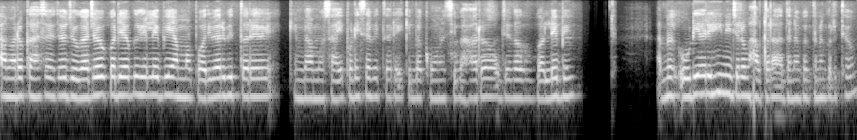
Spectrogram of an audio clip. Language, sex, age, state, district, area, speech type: Odia, female, 18-30, Odisha, Bhadrak, rural, spontaneous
